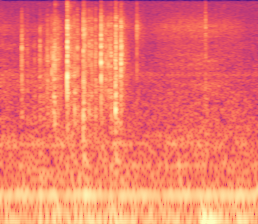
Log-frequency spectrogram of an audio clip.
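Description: Brief burst of quick typing on a computer keyboard, a close run of light clicks over a low hum, with one last stray tap after a pause.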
